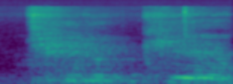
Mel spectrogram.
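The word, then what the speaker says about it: Türkiye: 튀르키예 공화국. 이게 튀르키예가 뭐지? 그래서 찾아봤습니다. 근데 수도가 앙카라가 나와요. 앙카라? 터키인데? 그래서 찾아보니까 영국식 발음, 미국식 발음은 터키고 원래 자기네 튀르키예 말로 하는 튀르키예랍니다.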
